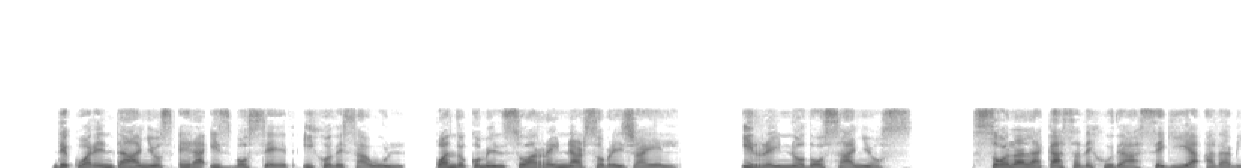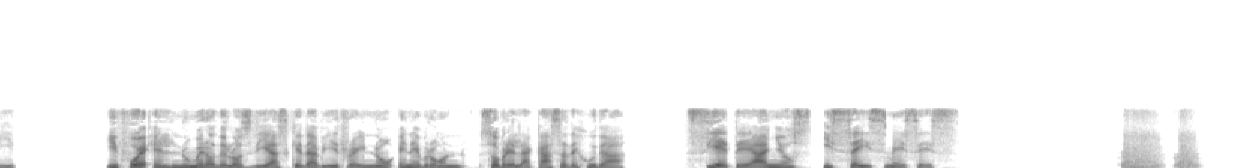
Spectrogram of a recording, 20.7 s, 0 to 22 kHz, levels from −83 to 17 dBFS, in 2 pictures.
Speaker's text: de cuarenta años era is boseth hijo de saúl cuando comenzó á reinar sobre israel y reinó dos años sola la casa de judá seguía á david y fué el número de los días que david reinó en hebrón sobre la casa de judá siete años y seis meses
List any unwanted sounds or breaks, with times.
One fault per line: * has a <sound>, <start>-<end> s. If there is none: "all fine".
* has a throat clearing, 19.7-20.4 s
